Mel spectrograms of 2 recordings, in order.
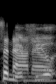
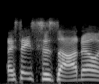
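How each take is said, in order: First: The name is said without any z sound. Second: The name is said with an added z sound. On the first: The speaker calls it right. "It's Shinano" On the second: The speaker calls it wrong. "I just keep adding an extra Z. I say Cinzano, and that's not it"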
